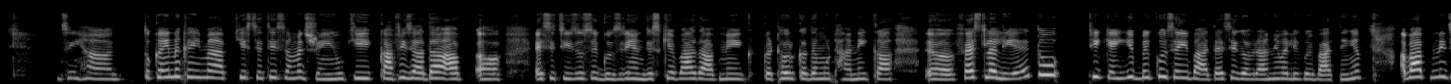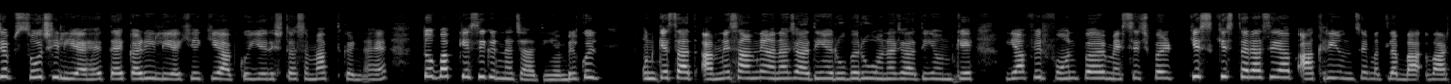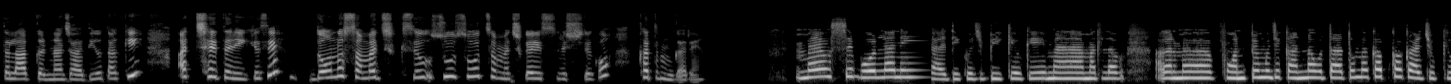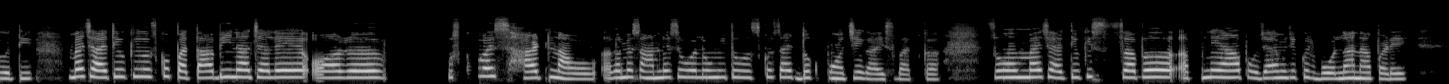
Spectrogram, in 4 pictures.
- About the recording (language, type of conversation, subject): Hindi, advice, मैं किसी रिश्ते को सम्मानपूर्वक समाप्त करने के बारे में कैसे बात करूँ?
- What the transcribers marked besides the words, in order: tapping; static; in English: "मैसेज"; distorted speech; in English: "हर्ट"; in English: "सो"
